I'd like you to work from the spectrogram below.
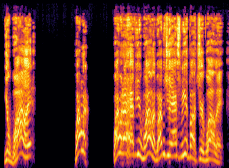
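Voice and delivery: high, fast, offended protest; indignant outburst. Retold or imitated. Friend accused of taking the wallet, high and indignant. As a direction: fire back like you're insulted.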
